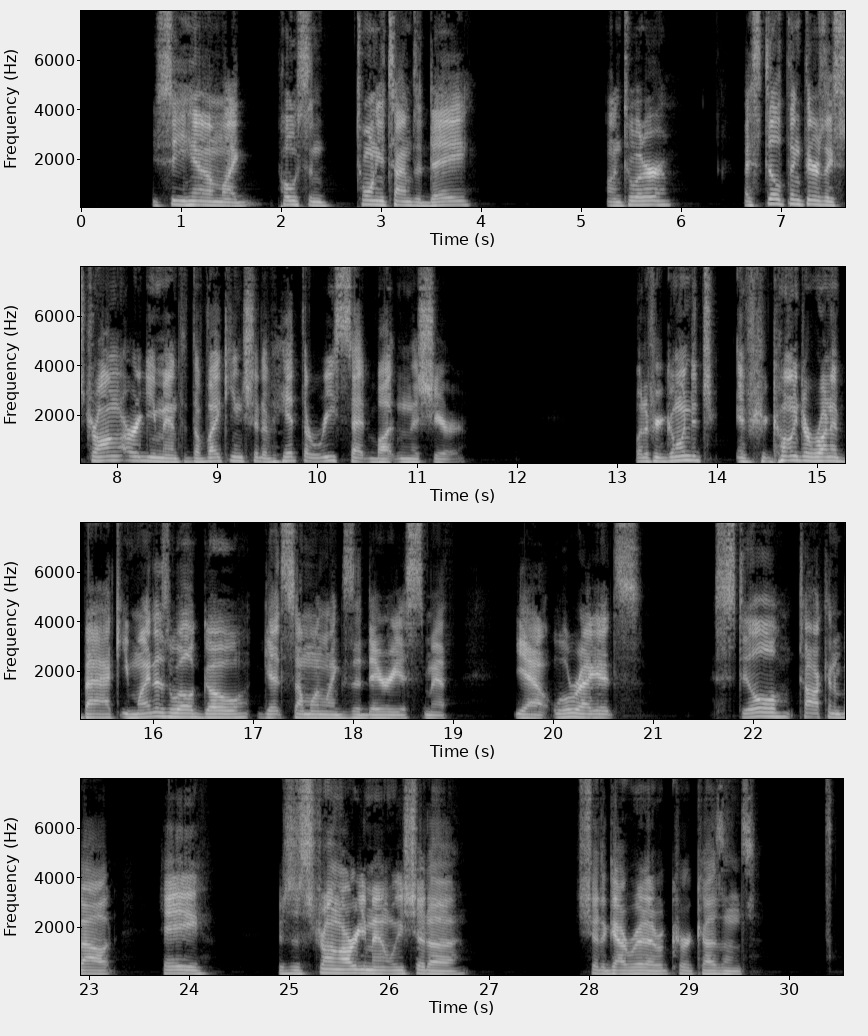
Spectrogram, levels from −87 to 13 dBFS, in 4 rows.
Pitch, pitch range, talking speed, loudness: 135 Hz, 125-155 Hz, 145 wpm, -17 LUFS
